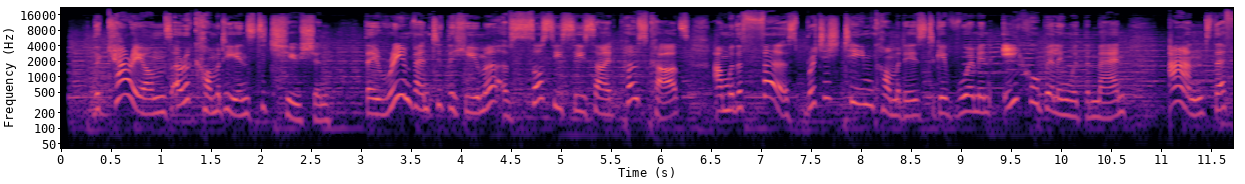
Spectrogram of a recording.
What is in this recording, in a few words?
broadcast; C4carryon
